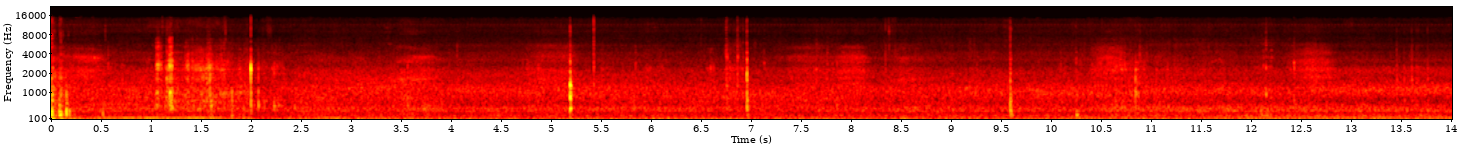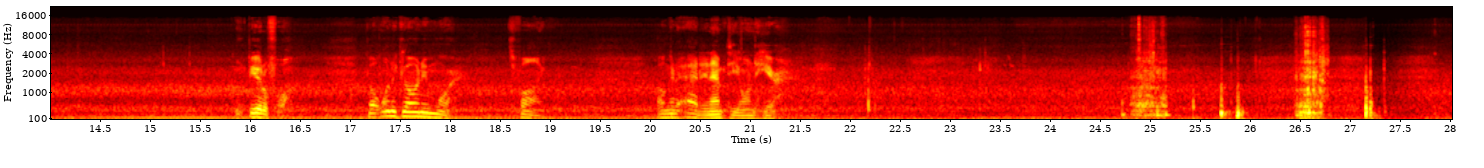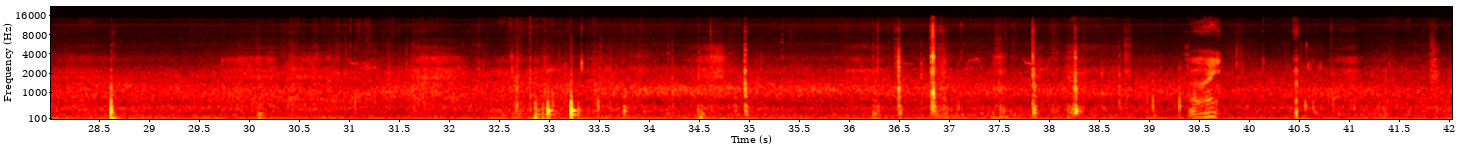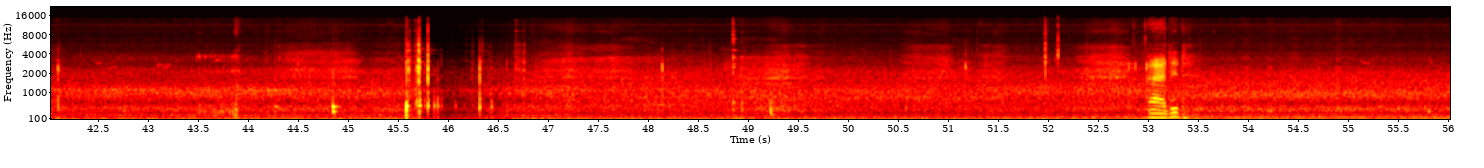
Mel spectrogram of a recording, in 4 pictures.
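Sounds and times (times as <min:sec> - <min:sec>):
honeybees buzzing: 0:00.0 - 0:56.0
wooden hive boxes knocking: 0:24.7 - 0:27.5, 0:28.6 - 0:28.8.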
